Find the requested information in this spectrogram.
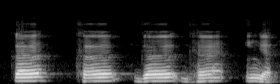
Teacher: कंठ से। तो क वर्ग जितना भी है वो पूरा कंठ होता है। इसकी ध्वनि आप उच्चारण करेंगे क वर्ग को तो कंठ से निकलेगी।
